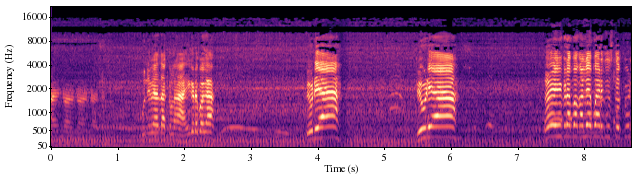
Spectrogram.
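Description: Boat engine running steadily with a low hum, under several loud, drawn-out voice calls.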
